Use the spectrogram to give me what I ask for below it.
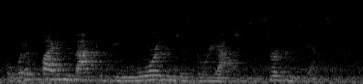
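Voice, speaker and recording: A woman's voice: lowish voice, expressive, fairly quick. A young woman performing reader's theater with an impassioned, declamatory reading. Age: young adult. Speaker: college forensics team performer. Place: stage performance space. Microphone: distant room mic. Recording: echoey, distant, noisy live room.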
